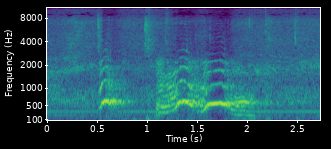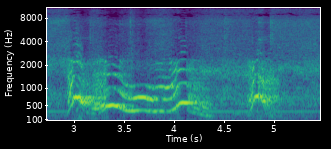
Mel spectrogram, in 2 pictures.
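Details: Alaskan Malamute talking back at a hoover in action, giving drawn-out, bending woo-woo moans and yips that slide up and down, several overlapping phrases in two bursts, with the vacuum cleaner's steady whine beneath.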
